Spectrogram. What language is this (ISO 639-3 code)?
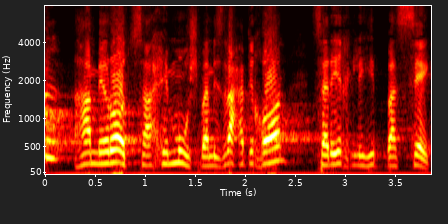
heb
